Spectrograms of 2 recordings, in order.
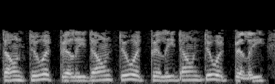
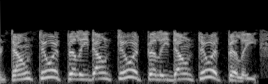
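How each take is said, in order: First: Put-on pitiful child's plea. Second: Put-on very high, loud desperate child's yell; yelling louder. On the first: Little boy begs Billy to stop, high pitiful plea. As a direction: beg like a frightened small boy. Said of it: "saying in the same pitiful voice". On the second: Little boy yells his plea at Billy, very high and loud. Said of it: "But Elliot yells louder". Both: A narrator's reading.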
